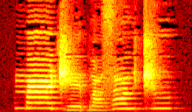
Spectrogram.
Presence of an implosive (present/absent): present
